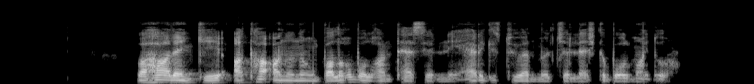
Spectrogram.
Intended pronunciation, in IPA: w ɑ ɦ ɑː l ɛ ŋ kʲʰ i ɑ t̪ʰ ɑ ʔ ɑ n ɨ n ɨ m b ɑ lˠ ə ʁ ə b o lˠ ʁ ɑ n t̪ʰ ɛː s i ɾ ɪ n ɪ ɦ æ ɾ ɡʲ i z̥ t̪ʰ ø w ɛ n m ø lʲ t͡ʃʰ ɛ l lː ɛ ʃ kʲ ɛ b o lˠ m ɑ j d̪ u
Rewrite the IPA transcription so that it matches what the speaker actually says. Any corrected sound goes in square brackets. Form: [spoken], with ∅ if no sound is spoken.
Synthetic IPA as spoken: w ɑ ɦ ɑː l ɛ ŋ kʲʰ i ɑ t̪ʰ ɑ ʔ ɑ n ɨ n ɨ [ŋ] b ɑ lˠ ə ʁ ə b o lˠ ʁ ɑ n t̪ʰ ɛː s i ɾ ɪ n ɪ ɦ æ ɾ ɡʲ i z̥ t̪ʰ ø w ɛ n m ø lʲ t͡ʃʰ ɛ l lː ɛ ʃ kʲ ɛ b o lˠ m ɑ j d̪ u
